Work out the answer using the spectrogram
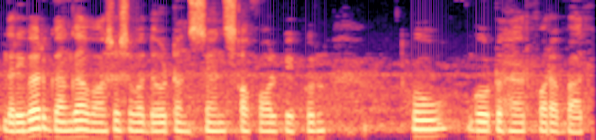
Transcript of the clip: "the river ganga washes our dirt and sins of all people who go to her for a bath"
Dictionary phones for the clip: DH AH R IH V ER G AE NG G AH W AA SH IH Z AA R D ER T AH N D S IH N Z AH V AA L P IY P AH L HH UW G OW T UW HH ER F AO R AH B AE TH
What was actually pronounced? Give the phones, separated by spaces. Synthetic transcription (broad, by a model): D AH R IH V ER G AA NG G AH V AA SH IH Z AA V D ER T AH N S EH N S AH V AA L P IY P AH L HH UW G OW T UW HH ER F AO R AH B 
